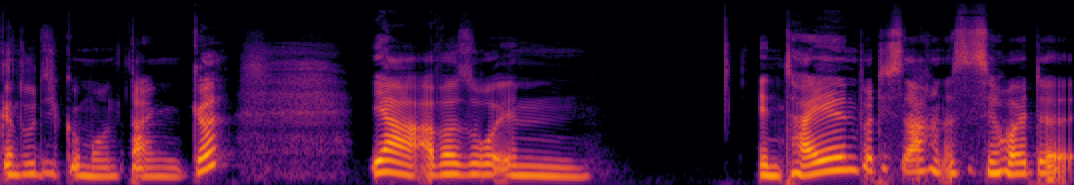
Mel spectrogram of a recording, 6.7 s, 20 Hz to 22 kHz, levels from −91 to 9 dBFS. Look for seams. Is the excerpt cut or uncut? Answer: uncut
